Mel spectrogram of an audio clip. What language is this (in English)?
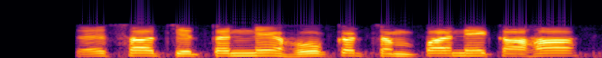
Hindi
